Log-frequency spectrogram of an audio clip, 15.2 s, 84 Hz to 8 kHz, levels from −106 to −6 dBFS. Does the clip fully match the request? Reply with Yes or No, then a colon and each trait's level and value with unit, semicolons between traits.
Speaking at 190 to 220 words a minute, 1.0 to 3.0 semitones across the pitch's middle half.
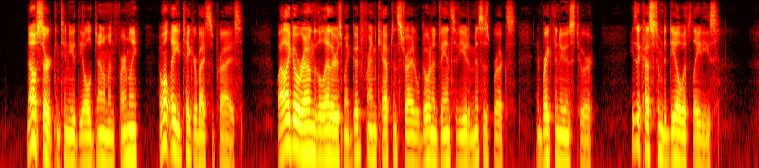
Yes: average, 195 wpm; average, 2.7 semitones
